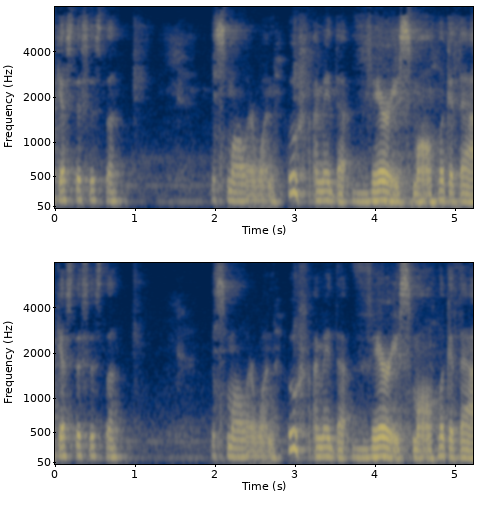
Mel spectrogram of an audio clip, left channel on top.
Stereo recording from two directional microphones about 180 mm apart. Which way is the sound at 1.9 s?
25° right (ahead or behind).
